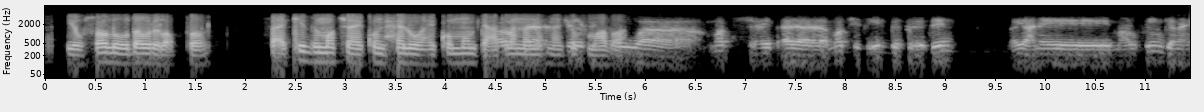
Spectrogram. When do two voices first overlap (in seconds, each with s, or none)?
4.5 s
